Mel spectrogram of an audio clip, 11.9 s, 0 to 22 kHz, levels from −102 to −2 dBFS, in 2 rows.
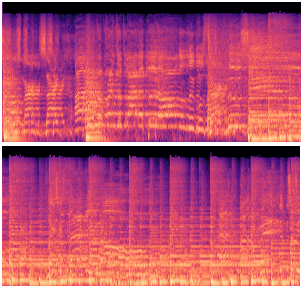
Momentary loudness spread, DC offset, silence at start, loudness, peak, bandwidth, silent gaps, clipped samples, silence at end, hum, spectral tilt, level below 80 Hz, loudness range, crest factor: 6 LU; under 0.1%; 0 s; -16 LUFS; 0 dBFS; 16.5 kHz; none; under 0.1%; 0 s; none; -4.5 dB/octave; -24 dBFS; 3 LU; 14 dB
